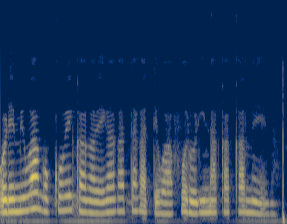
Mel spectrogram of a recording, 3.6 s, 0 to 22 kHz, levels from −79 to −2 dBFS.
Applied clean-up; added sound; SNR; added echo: none; none; none; none.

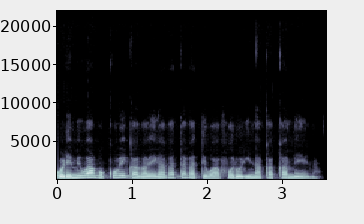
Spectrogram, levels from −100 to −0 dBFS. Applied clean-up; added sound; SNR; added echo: neural mask model Resemble Enhance denoiser.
